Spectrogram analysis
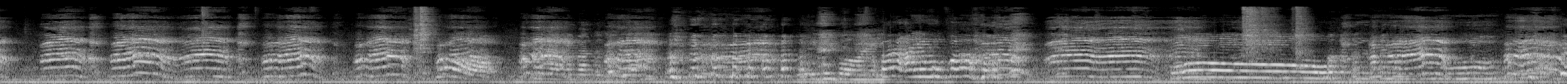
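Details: Newborn of a 33-year-old first-time mother just after normal delivery: repeated vigorous crying bursts over steady room hum with adult voices; newborn cry.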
